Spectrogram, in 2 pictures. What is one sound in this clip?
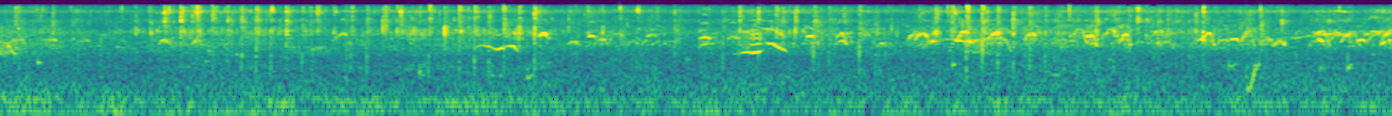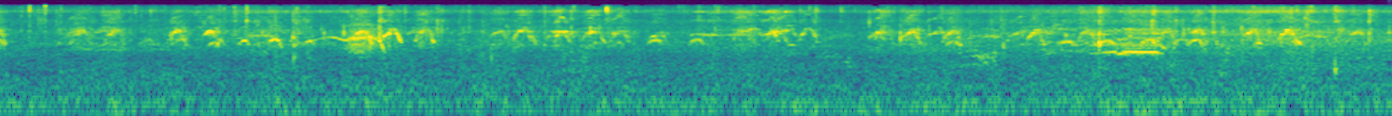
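Cygnets peep in high, chirping calls.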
